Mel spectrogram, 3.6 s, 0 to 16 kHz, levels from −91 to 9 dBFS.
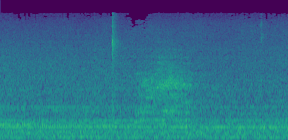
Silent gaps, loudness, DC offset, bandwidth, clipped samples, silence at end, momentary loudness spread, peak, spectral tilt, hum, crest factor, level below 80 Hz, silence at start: none; -26 LUFS; under 0.1%; 11.5 kHz; under 0.1%; 0 s; 5 LU; -4 dBFS; -4.5 dB/octave; none; 22 dB; -40 dBFS; 0 s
